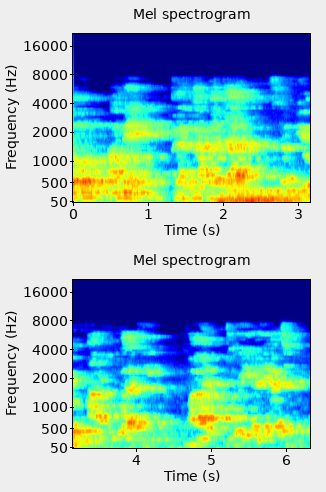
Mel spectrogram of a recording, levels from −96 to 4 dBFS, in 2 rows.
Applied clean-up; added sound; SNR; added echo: classical method WPE with log-MMSE.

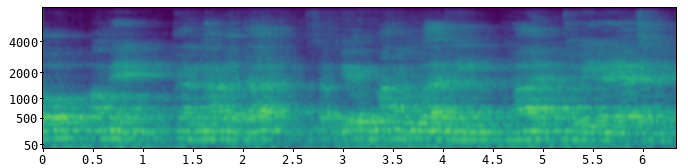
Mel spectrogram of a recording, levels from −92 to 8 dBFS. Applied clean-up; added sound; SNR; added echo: neural separator model SepFormer DNS4.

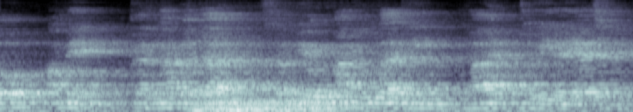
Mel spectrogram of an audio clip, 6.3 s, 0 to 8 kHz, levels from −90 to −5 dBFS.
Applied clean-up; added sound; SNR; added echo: none; Breathing; 4 dB; reverberation time 2.1 s.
